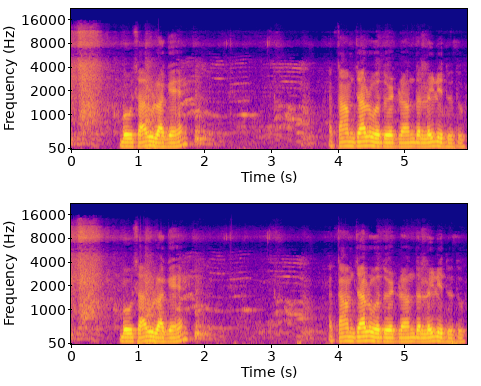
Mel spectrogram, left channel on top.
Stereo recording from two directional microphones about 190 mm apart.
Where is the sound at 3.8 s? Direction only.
5° right (ahead or behind).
